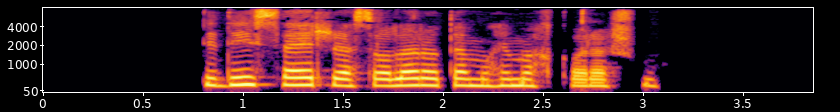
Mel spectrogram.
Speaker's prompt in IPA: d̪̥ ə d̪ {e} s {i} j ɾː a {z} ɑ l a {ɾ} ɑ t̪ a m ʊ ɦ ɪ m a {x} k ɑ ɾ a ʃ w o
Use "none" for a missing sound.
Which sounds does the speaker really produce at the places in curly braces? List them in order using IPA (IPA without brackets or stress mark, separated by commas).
e, a, s, ɾ, x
